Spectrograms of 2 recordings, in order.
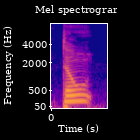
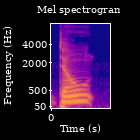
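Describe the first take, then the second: No difference in how they are said.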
